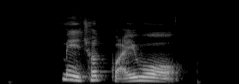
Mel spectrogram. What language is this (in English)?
Cantonese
